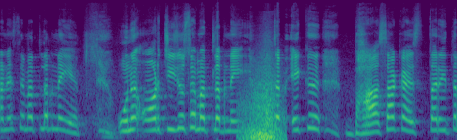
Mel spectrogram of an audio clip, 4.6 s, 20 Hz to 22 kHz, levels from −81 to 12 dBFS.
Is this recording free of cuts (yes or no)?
no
